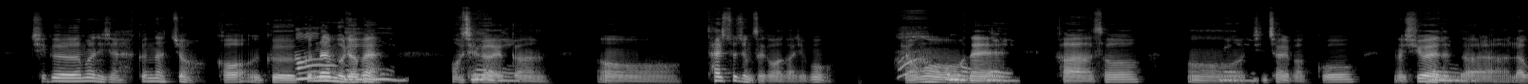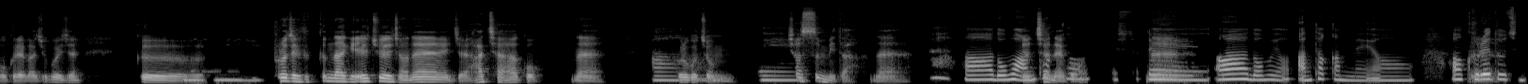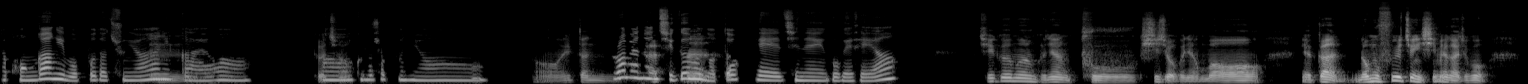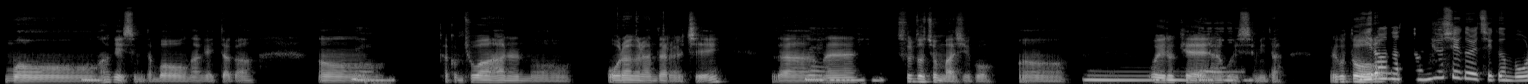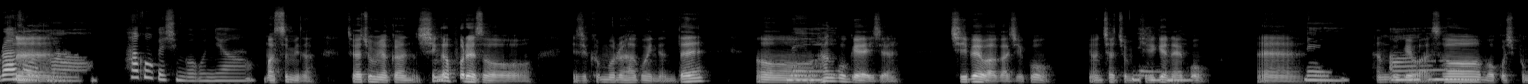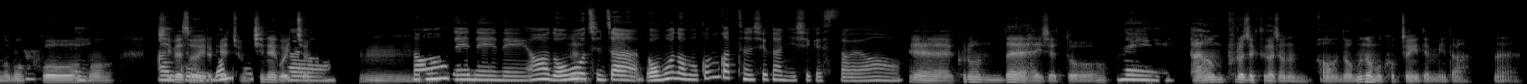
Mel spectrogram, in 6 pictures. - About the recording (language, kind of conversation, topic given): Korean, advice, 장기간 과로 후 직장에 복귀하는 것이 불안하고 걱정되는데 어떻게 하면 좋을까요?
- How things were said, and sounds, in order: tapping; other background noise; gasp; gasp; inhale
